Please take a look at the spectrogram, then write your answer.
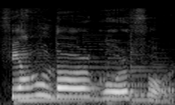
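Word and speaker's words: Fjaðrárgljúfur: Fjalldur Gorfor, that's how এই জায়গাটার নাম উচ্চারণ করা হয়।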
